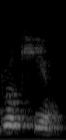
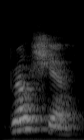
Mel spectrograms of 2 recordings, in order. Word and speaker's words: brochure: the third is Cash yeah cash just like pronouncing c-a-s-h as well cash we also have brochure not Brook here brochure brochure brochure we have on my list as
